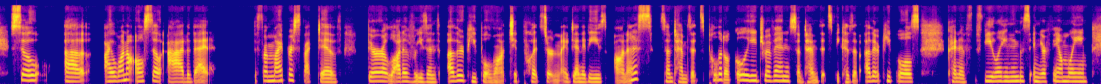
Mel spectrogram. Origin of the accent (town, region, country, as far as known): Daly City, California, United States; born or raised there; also born or lived in San Francisco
